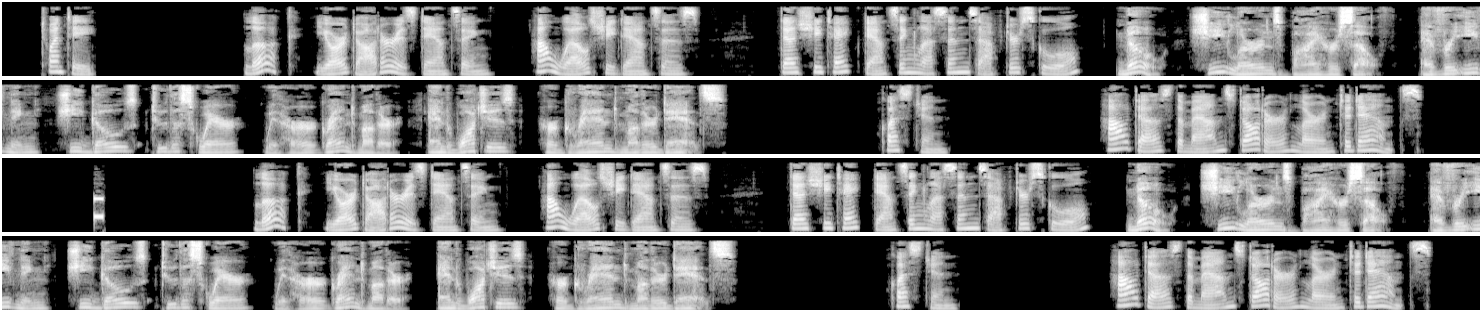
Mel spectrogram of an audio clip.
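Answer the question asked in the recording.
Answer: By herself, by watching her grandmother dance in the square.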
